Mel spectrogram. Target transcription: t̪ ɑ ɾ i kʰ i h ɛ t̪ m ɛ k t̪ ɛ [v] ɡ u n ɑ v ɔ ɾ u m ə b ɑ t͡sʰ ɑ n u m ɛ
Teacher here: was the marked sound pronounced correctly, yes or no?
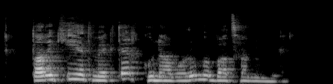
no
